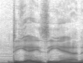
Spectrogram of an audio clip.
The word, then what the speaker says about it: DAZN: Jinx, Twitter, DAZN, DAZN, D-A-Z-N is pronounced DAZN, Twitch, Motor Trend Plus.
